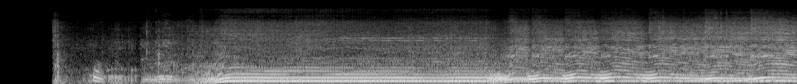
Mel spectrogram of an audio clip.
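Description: A car engine revving in a forest, a loud, close, sustained growl that rises, then holds a steady wavering drone for several seconds.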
